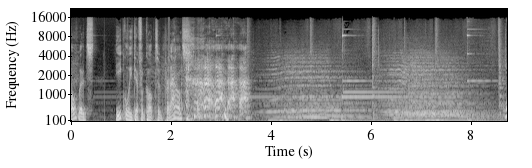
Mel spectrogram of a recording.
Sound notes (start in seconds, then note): 2.2 all laughing; 3.5 gentle jazz music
